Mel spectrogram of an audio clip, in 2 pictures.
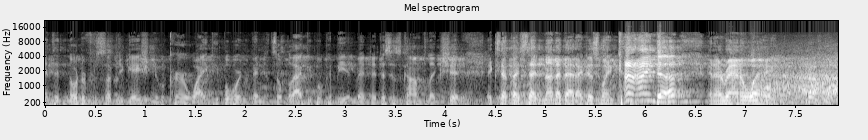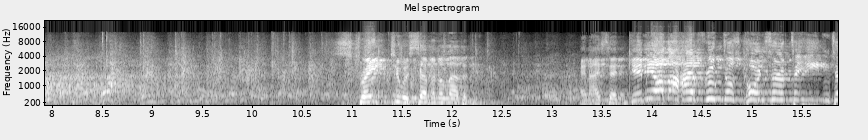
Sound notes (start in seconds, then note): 6.8 audience laughing; 7.3 audience applauding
